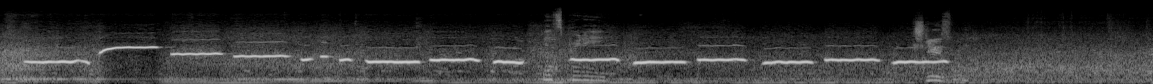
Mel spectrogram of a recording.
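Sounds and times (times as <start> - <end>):
man whistling a slow lilting melody: 0.2 - 5.4, 6.0 - 9.6.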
